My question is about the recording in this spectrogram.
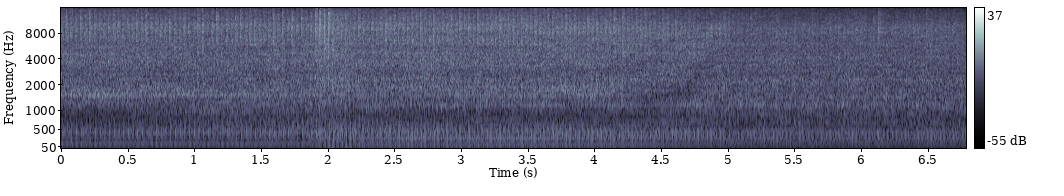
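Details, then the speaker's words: Cub Cadet 3224 3200 psi pressure washer small engine after carburetor cleaning, started on full choke with throttle wide open: settles into a steady, even high-throttle run with no surging or misses; running properly. "Alrighty, she is good to go. Thanks for watching."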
